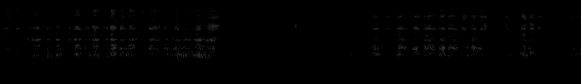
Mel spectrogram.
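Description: A yellow wooden pencil draws long strokes for a fox's neck and chest on white paper resting on a brown hardboard clipboard. The graphite makes quiet, bright rubbing and scratching sounds in rapid repeated strokes, with a brief softer lull midway before the strokes pick up again.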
